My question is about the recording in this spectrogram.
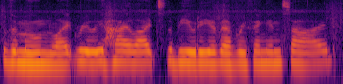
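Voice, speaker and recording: A woman plays an assertive, flirtatious vampire countess in an ASMR roleplay, addressing the listener in a genteel, doting way full of pet names, gracious and charming. Her medium-pitched voice has a dark tone and a completely flat, slightly fast delivery, lightly acted, and the recording is rough.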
